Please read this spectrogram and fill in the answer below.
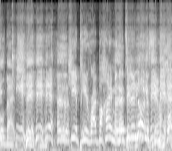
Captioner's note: laughs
